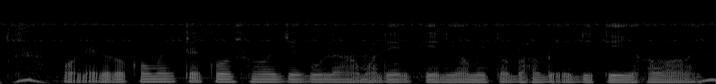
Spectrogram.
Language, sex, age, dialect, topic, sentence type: Bengali, male, 18-24, Jharkhandi, banking, statement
